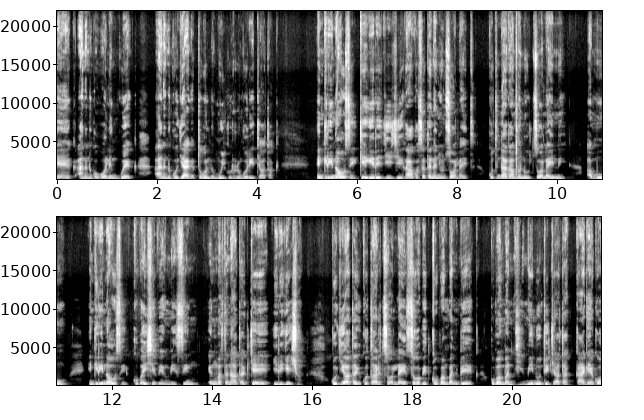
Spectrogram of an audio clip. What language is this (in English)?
Kalenjin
